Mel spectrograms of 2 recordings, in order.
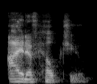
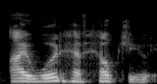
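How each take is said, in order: First: 'I would have' is reduced to 'I'da'. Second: Every word is said fully and separately. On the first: "The second pattern, which you'll probably notice is my preferred pattern" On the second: "I read that the way a computer or a robot would read"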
